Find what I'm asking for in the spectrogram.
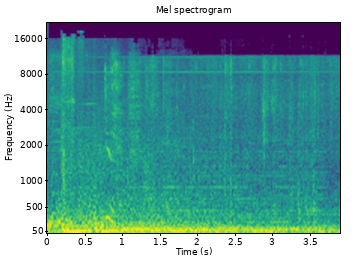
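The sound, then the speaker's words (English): An explosion blast roars at full strength from the start as a loud, dense, deep rumble, easing slightly over a few seconds. “That blast nearly cost Vigil his life. He escaped, singed, but otherwise unharmed.”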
